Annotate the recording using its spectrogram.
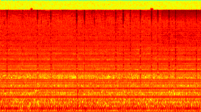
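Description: Near silence: a faint, steady electrical hum from the sound system.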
